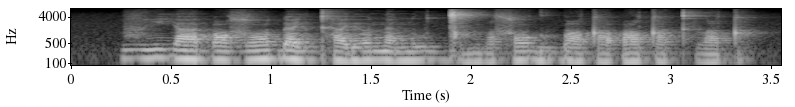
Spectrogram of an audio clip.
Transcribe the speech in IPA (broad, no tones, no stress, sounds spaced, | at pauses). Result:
v i j a ɠ ɔ zˤ u ɗ a lʲ kʰ a ɾʲ ɔ n a n u ɡ͡ǀ e m b ɪ sˤ u ɡ u ɠ ɔ tˤ o ʔ o tˤ ʊ kʰ l ɪ tˤ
